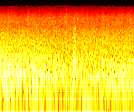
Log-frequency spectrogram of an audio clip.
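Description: Steady rushing ambient noise in a long concrete stairway tunnel, with a few faint knocks.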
